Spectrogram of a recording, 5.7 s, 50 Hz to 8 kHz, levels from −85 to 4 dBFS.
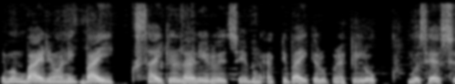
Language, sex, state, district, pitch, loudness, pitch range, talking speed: Bengali, female, West Bengal, Paschim Medinipur, 230 Hz, -16 LUFS, 220-240 Hz, 160 wpm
